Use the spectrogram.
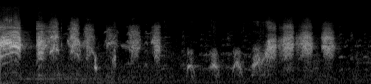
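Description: A voice actor imitates capuchin monkey cheeps, a rapid series of bright, squawky bird-like chirps in two close bursts, loud and near.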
